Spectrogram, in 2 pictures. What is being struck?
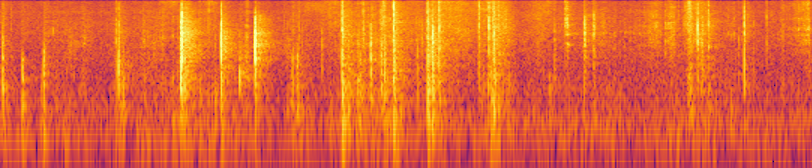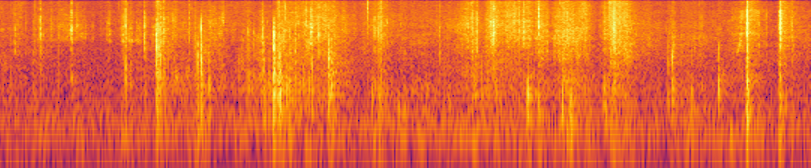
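Paper gift bag.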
